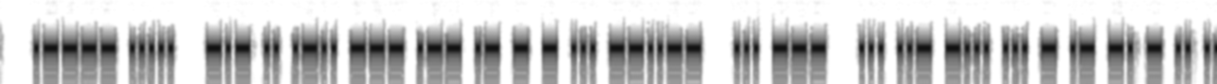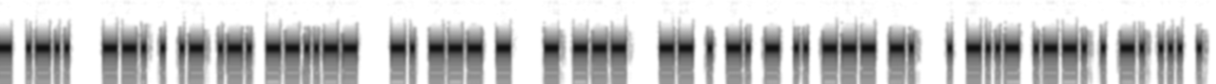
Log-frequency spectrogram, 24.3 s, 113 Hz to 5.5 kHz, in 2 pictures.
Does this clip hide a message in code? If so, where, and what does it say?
Yes: Morse code from 0.3 to 24.2 s, heard as a keyed tone, about 25 wpm, 600 Hz. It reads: 15 KILOWATTS, SO SUBSTANTIAL GEAR, NOT TO MENTION EXPENSE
